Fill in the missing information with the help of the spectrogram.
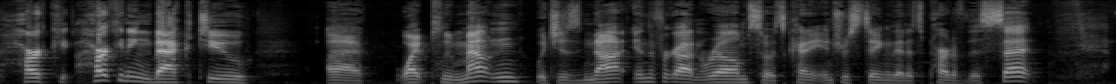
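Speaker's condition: No condition

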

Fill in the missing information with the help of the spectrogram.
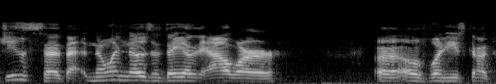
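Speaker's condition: Cerebral palsy; mild form, lifelong since childhood, trouble writing, slow running, mile took 21 minutes, school accommodations; speech impediment, sounds like Wendy's drive-through speaker box, may sound drunk

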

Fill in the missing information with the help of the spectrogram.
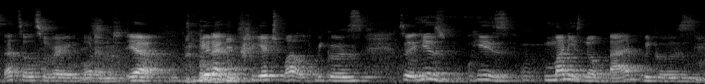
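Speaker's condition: No condition

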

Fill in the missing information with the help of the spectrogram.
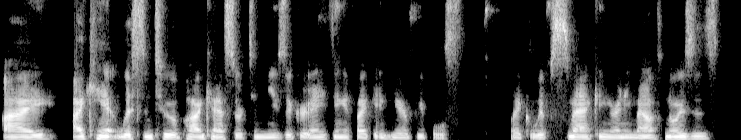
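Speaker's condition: No condition

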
